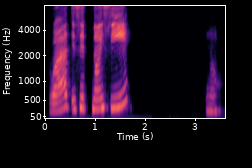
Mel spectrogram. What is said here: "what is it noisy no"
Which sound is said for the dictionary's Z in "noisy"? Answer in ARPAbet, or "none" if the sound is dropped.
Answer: S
